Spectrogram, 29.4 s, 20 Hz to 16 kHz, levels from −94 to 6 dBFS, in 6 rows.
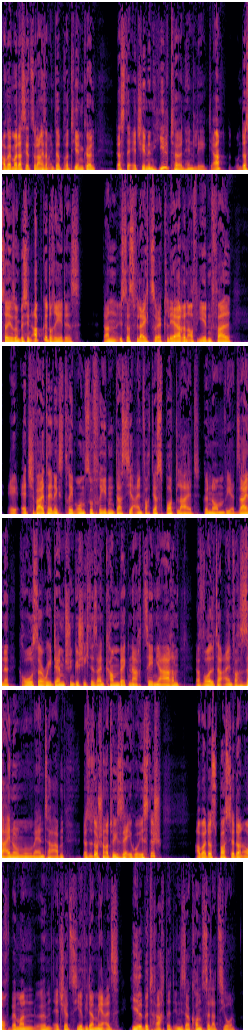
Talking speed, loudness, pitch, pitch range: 175 wpm, -16 LUFS, 135 Hz, 125-150 Hz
